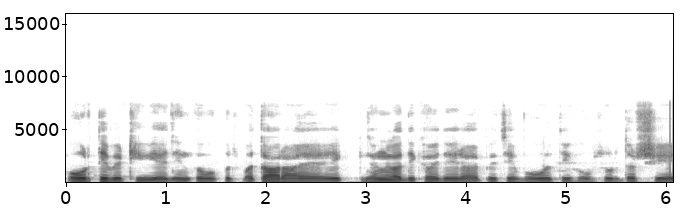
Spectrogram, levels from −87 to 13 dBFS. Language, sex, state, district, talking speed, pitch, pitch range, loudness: Hindi, male, Rajasthan, Bikaner, 215 wpm, 130 Hz, 125-130 Hz, -19 LUFS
